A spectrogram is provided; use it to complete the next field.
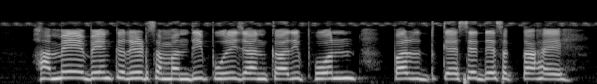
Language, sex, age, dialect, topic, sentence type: Hindi, female, 18-24, Awadhi Bundeli, banking, question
